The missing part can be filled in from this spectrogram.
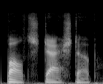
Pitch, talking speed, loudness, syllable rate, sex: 90 Hz, 175 wpm, -20 LUFS, 3.4 syllables/s, male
